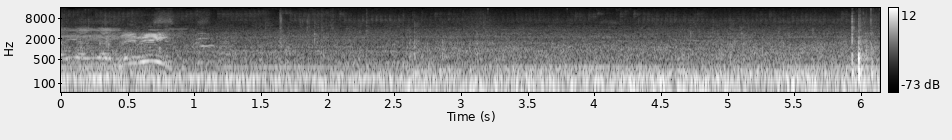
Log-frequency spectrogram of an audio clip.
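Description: Outdoor ballfield background: a steady low rumble with a faint steady hum. A player's voice calls out briefly in the first second.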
